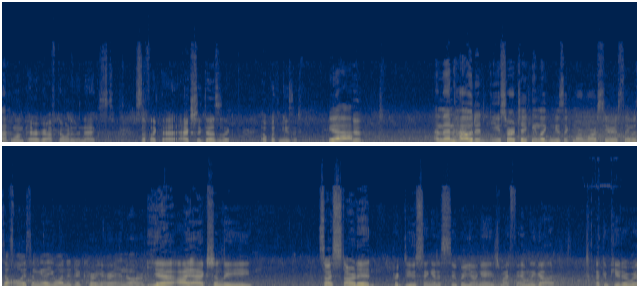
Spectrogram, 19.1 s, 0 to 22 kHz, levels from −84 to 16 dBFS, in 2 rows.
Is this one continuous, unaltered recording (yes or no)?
yes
